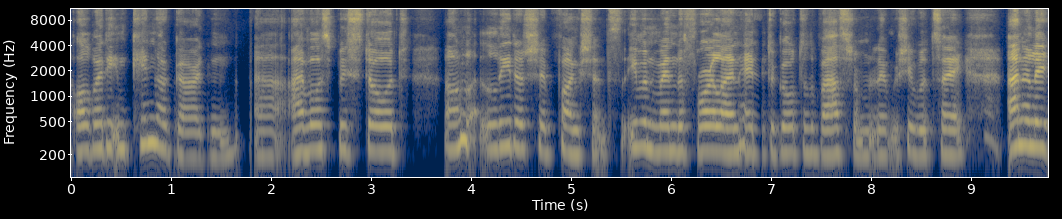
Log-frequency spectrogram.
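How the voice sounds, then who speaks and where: An older woman from Germany speaks with a German accent. Her voice is warm and mellow at a middle pitch. She tells personal stories in a reflective, conversational way. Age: 60s or older. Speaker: interview guest, academy founder.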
